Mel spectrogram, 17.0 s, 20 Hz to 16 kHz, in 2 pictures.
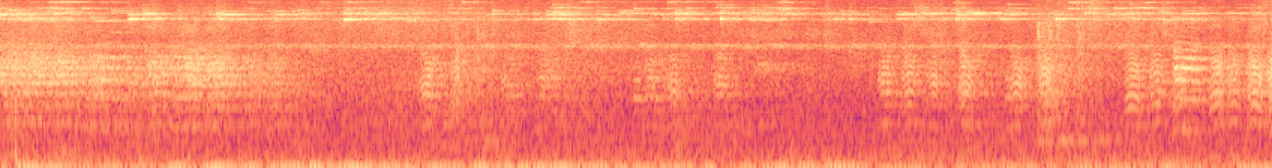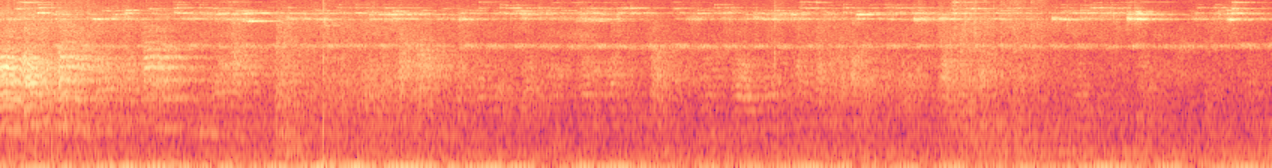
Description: zajok, zebrapinty; Győri Zoo 2014

